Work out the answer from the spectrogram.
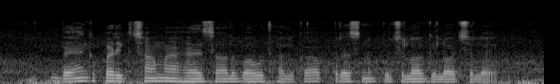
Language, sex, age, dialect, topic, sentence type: Maithili, male, 18-24, Angika, banking, statement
